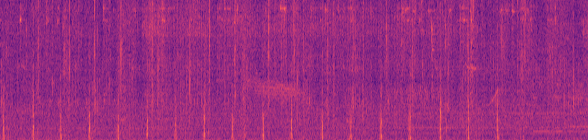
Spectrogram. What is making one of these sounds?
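A reversing alarm beeps quickly and evenly.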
